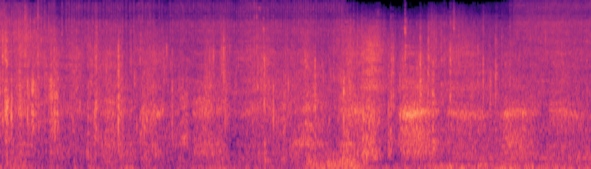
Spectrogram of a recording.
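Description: GT Fury downhill mountain bike rolling fast down a dirt trail: tyres on hardpacked dirt, with the chain and bike rattling and clicking over the bumps. A heavier rumble comes about three seconds in.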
